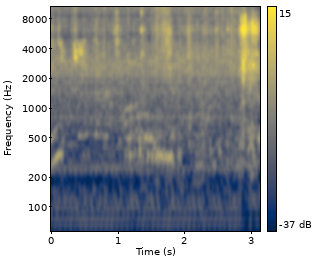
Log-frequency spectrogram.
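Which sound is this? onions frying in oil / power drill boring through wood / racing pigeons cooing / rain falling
racing pigeons cooing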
